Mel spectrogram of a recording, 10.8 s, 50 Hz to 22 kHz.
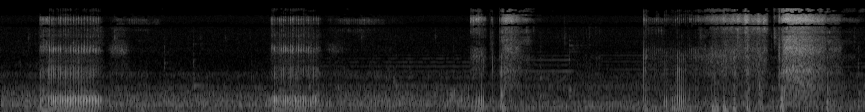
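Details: Snores from two old French Bulldog sisters, aged 12, dozing on a rest day at home: two long throaty snores early on, then scattered softer snorts and rustling clicks over a faint tonal background.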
